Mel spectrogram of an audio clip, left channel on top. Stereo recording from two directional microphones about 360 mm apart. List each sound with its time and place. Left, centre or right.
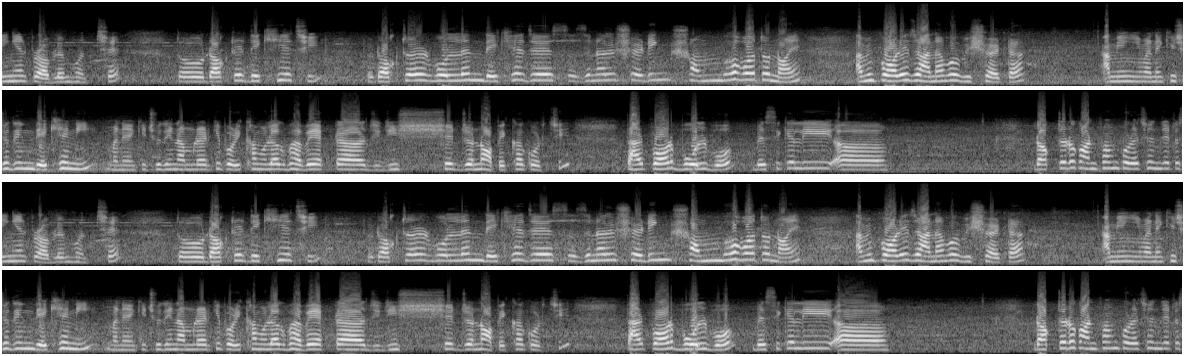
0.0 s speech: centre
22.1 s speech: centre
